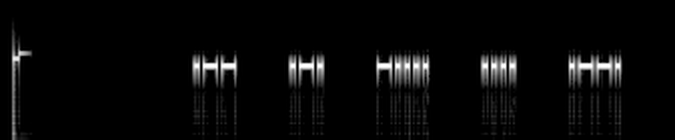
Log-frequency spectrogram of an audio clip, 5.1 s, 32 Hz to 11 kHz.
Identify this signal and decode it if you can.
Morse code, heard as a keyed tone, about 34 wpm, spaced as for 16 wpm, 700 Hz. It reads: WR6HP
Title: USA Call Signs - 5 Characters - 4x Character Spacing - 35wpm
